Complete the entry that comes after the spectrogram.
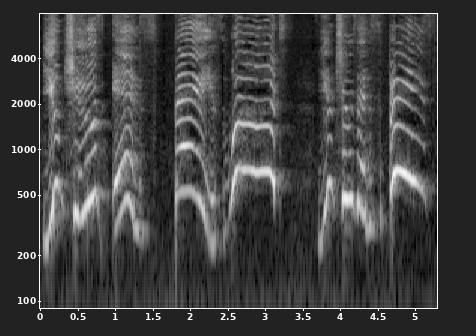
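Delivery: high, loud, slow reveal; hammed-up shock at the sequel; mock amazement. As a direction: build up the big reveal with gasping surprise. Unveiling the new title.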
